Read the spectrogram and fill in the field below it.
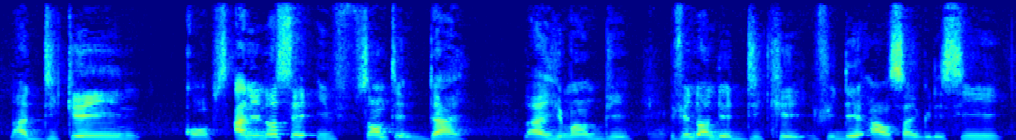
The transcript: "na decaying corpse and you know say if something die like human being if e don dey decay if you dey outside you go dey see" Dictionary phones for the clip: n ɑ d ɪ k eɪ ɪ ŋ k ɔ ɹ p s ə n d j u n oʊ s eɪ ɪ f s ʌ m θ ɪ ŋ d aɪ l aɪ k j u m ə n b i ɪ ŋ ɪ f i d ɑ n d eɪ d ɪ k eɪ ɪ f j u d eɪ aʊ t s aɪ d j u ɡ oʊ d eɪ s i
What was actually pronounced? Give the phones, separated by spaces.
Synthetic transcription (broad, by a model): n ɑ d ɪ k eɪ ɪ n k ɔ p s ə n j u n oʊ s eɪ ɪ f s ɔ m t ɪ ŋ d aɪ l aɪ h j u m ə n b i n ɪ f i d ɑ n d eɪ d ɪ k eɪ ɪ f j u d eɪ aʊ t s aɪ d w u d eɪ s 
